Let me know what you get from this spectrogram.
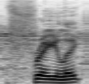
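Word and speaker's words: Froehlich: Fralick with the service. AC Fralick. And just confirming that it is pronounced Fralick, spelled F-R-O-E-H to start, but that part of it pronounced Frey, and here she goes.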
